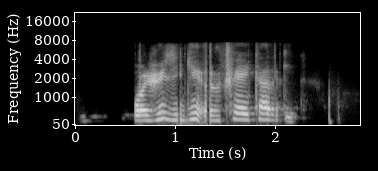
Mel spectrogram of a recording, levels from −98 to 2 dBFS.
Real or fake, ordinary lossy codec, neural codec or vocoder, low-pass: fake; AAC, 48 kbps; codec, 16 kHz, 2 kbps, X-Codec, HuBERT features, trained on balanced general audio; 7.2 kHz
